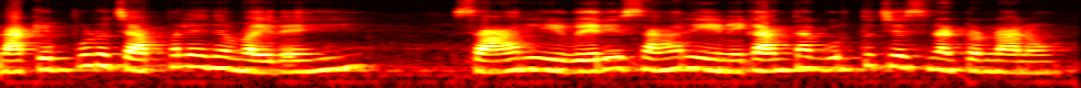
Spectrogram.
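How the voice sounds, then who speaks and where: A woman's voice: mid-range voice, normal speed, darkish tone, slight background noise, natural voice. A woman narrator voicing a shy young woman of modest means who talks hesitantly and is easily startled. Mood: apologetic. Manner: hesitant, asks in a small voice.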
